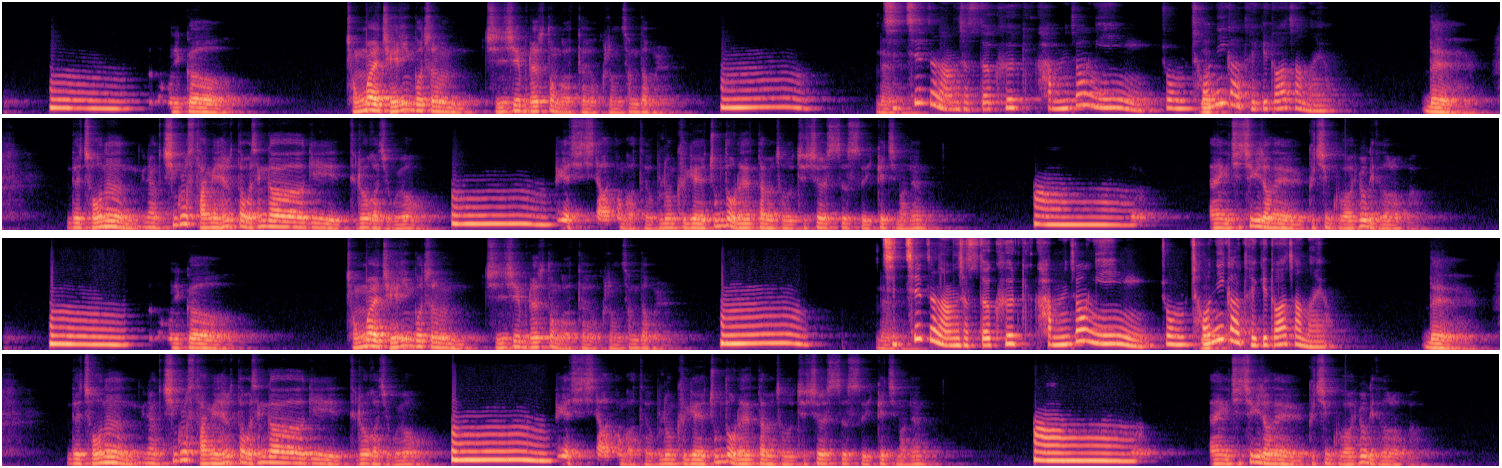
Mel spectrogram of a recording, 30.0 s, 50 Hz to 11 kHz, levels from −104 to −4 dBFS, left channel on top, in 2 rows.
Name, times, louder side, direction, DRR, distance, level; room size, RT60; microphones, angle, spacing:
voice 1, 0.5-1.3 7.2-8.1 8.8-13.3 19.5-20.5 25.3-26.3, right 5 dB, 70° right, 17 dB, 0.3 m, -24 dB
voice 2, 1.7-2.3 3.4-6.7 8.7-9.0 12.0-12.1 14.2-14.7 15.0-15.1 15.6-19.2 20.5-24.3 26.3-26.4 27.1-29.1, left 1 dB, 10° left, 8 dB, 0.5 m, -28 dB
7.0 x 3.2 x 5.6 m, 0.74 s
head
